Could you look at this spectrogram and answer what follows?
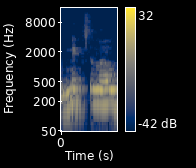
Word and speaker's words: Mixamo: I pronounce it Mixamo, but every time I say that to any other human, they type in something other than that.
